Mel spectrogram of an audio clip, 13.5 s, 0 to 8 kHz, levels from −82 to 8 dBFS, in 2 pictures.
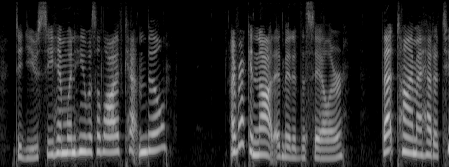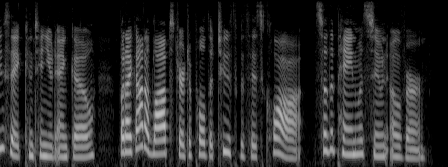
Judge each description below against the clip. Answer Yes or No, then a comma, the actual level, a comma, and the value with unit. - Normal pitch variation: No, wide, 6.4 semitones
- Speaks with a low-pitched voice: No, high, 230 Hz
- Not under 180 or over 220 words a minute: Yes, average, 185 wpm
